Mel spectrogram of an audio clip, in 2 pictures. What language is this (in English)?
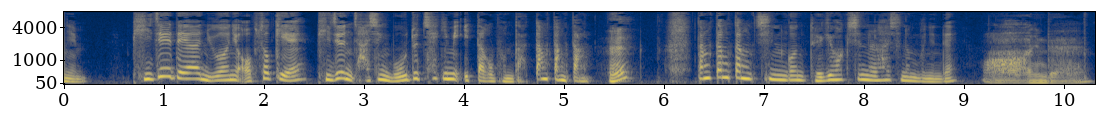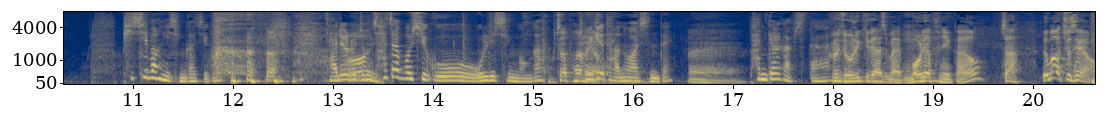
Korean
